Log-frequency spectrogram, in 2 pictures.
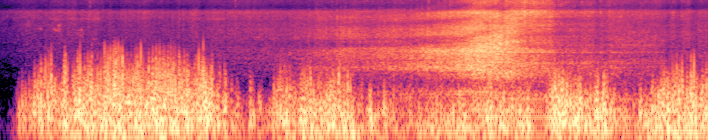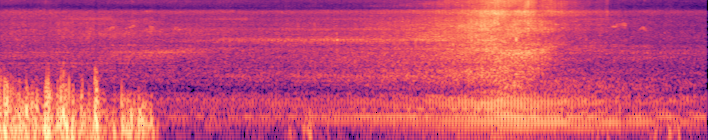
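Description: Wind buffeting the microphone in loud, ragged gusts for the first eight or nine seconds, then a much quieter steady outdoor hiss. A road vehicle passes by with a smooth rise and fade about twelve seconds in.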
